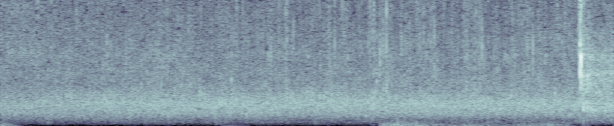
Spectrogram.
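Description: Steady, dense applause from a congress audience welcoming economist Maja Göpel, a continuous wash of many hands clapping at an even level, growing slightly louder toward the end with a brief sharp accent near the close.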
